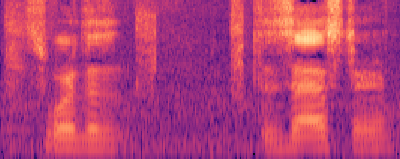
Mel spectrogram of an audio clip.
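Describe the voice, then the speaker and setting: A vlogger films a night magnet fishing outing on a bridge walkway, narrating and chatting casually on a handheld camera or phone. His voice is on the high side, monotone, slow, and creaky, yet bright and forceful. The outdoor recording is noisy, with an ambient hum.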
